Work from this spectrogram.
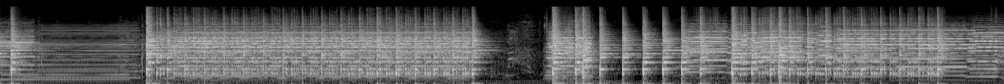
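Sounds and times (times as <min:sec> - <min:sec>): harmonium chords: 0:00.0 - 0:10.0
fast drum strokes: 0:01.4 - 0:09.6.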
